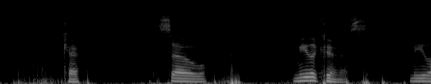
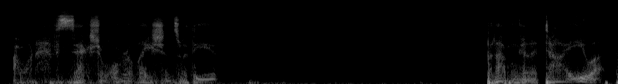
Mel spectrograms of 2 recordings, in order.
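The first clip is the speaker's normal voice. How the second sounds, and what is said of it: Demonic, sinister character voice. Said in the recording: “Now she sounds like a demon. She sounds like the Babadook now.”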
